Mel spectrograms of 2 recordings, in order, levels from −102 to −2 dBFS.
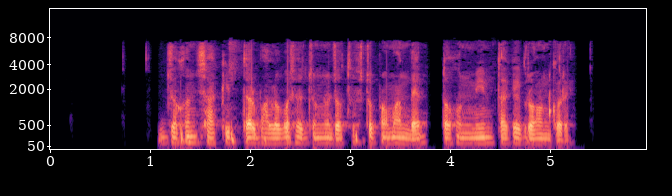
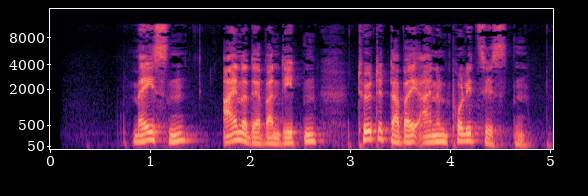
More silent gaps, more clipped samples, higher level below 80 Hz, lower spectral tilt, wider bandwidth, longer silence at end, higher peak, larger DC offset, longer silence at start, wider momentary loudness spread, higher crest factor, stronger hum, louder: first, 3.84-3.90 s vs none; neither; second, -58 dBFS vs -46 dBFS; about the same, -5.5 dB/octave vs -5 dB/octave; second, 7.8 kHz vs 11.5 kHz; first, 0.75 s vs 0.25 s; about the same, -2 dBFS vs -2 dBFS; neither; first, 1.1 s vs 0.85 s; second, 6 LU vs 12 LU; about the same, 20 dB vs 20 dB; neither; about the same, -22 LUFS vs -21 LUFS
